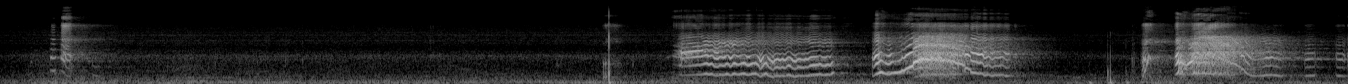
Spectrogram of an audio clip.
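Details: Healthy newborn baby under doctor's care: loud, strong crying bursts after a quiet start, with a few clicks and rustles; a vigorous healthy newborn cry.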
